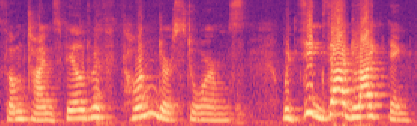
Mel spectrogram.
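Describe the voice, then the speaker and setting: Slow, sing-song woman reading a story. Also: medium pitch, sing-song, a bit bright, poor audio. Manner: deliberate, dramatic phrasing for young children. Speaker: volunteer storyteller. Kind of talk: expressive children's storybook reading.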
